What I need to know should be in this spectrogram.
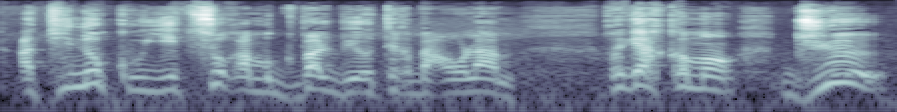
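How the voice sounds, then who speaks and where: A rabbi preaches in a lively, animated voice that sits high and leaps up and down. His tone is bright and forceful as he talks straight to his listeners, with faint noise in the background. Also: fairly quick, breathy edge. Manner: animated, emphatic, addressing listeners directly. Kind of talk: sermon.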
